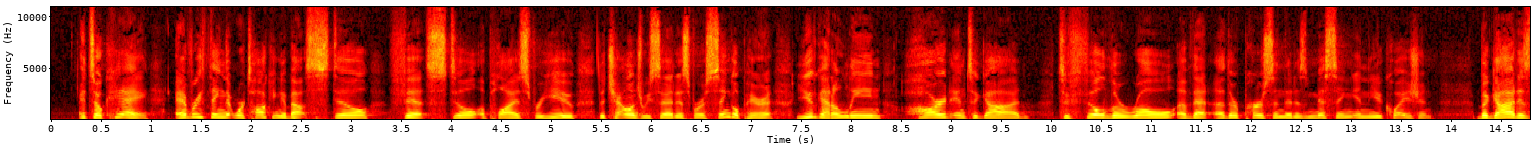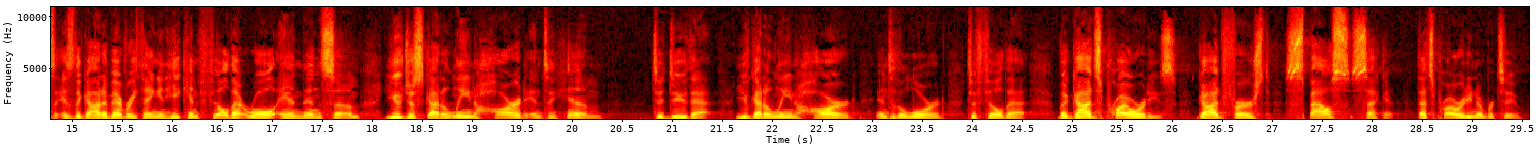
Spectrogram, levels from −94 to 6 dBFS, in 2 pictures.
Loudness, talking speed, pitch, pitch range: -24 LUFS, 190 wpm, 185 Hz, 160-215 Hz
